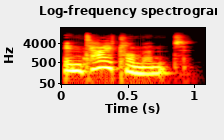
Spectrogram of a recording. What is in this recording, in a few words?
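"entitlement", English, British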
